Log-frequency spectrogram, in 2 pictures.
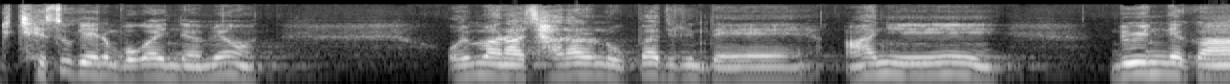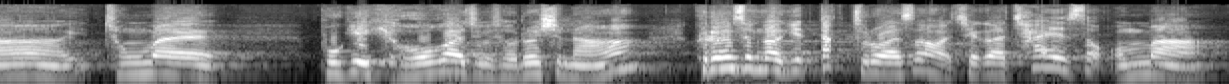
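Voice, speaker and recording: A woman's voice: medium pitch, a little slow. A middle-aged woman telling a personal testimony in church, acting out quoted dialogue with feeling. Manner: emotional storytelling, acts out quoted dialogue. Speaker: church member giving testimony. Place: church sanctuary. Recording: long hall reverb.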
